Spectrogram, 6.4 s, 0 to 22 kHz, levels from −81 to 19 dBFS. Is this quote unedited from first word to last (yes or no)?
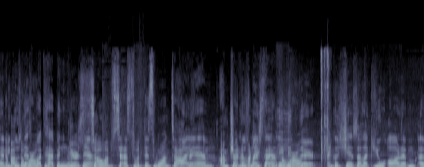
no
